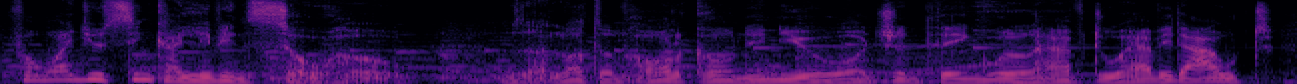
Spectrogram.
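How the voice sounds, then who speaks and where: A man voicing a flamboyant, pushy middle-aged German doctor with a German accent, excitable and lecturing. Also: fairly low pitch, normal speed, music in the background, voice pushed up.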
